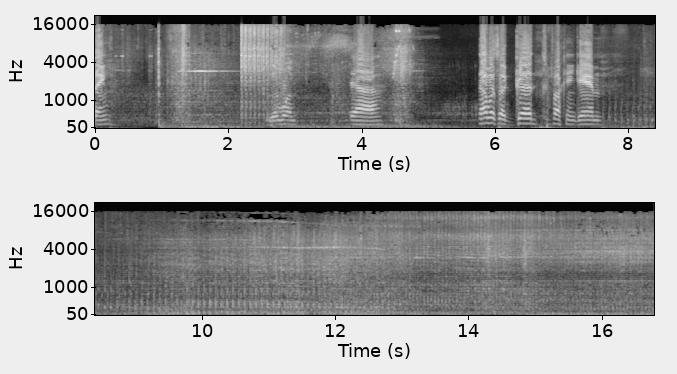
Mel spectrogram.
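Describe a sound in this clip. A helicopter rumbles overhead.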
